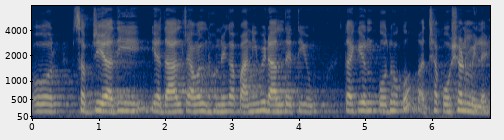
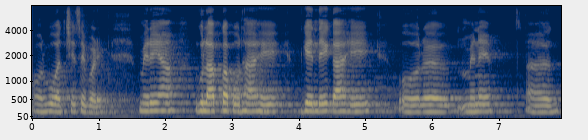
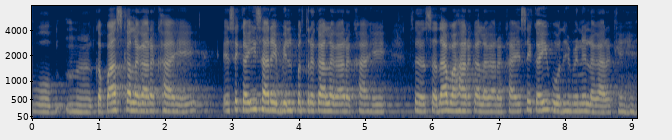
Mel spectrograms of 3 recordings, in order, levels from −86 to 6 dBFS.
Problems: background sounds at intervals, echo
